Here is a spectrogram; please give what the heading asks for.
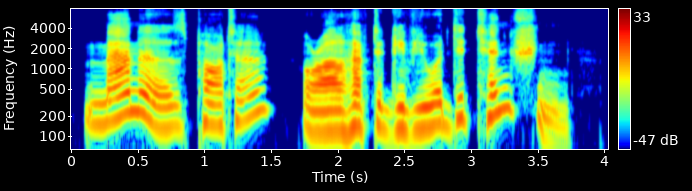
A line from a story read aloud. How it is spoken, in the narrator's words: drawled Malfoy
